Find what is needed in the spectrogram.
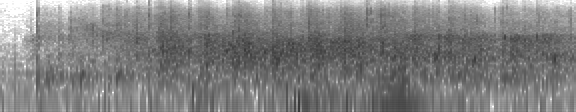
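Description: Congregation applauding, starting about a third of a second in and swelling to a steady clapping, with a few voices mixed in.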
